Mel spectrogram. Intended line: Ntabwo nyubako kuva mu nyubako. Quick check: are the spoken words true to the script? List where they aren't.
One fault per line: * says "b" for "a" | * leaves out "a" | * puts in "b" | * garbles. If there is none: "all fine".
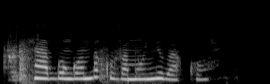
* says "ngomba" for "nyubako"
